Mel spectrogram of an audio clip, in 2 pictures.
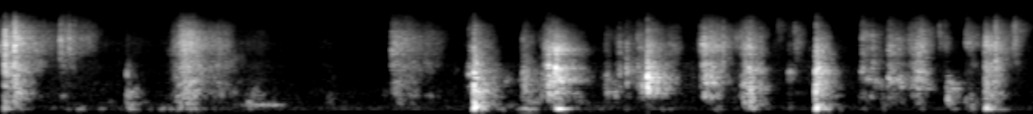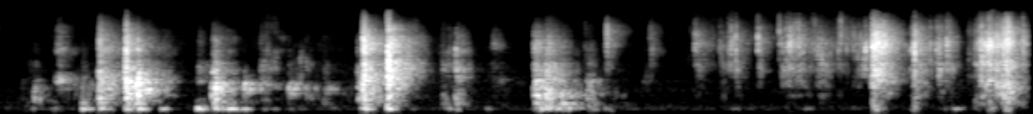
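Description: Trading cards being handled and flicked through by hand: an irregular run of sharp snaps, clicks and rustles of card stock, with cards set down on a glass countertop.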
